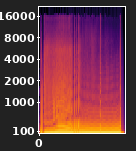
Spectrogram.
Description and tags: Mute Synth LowPitch 006
Low-pitch sound from the Mute-Synth with interesting waveforms. Pitch sweeps up and then down.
